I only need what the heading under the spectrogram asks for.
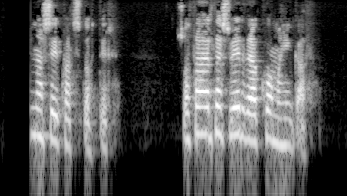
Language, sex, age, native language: Icelandic, female, 60-69, Icelandic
